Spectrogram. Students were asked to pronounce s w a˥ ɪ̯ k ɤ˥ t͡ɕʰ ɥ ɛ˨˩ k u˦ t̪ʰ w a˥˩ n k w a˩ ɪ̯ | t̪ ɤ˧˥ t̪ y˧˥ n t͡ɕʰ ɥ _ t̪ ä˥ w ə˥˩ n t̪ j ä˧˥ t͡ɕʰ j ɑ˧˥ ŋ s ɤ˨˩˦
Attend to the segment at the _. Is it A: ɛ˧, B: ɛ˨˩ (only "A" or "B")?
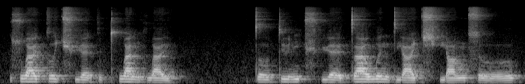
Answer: B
